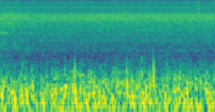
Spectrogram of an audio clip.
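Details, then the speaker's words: Small fan motor at full power with the cover off, after oiling only the dry front bearing: a steady, smooth low hum with no squeal. The bearing noise is fixed. "happy again so all you need was some oil in the front bearing not the back if it was if that was the case with the back bearing it would still be speaking the back bearing is never really the problem it's always the front"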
